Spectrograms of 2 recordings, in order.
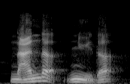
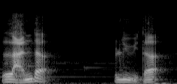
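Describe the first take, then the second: First: The syllables start with an n sound. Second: The syllables start with an l sound. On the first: The speaker calls it right. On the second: The speaker calls it wrong.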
